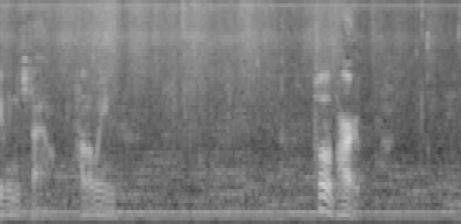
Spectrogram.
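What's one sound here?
A middle-aged man speaks with animation close by.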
